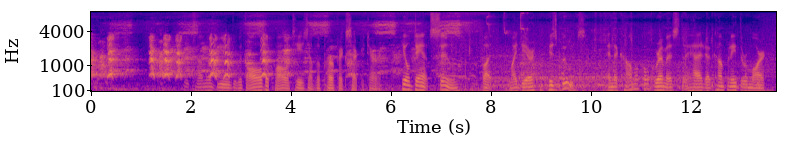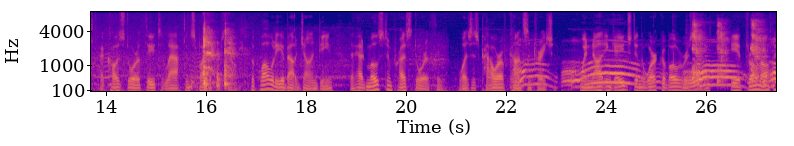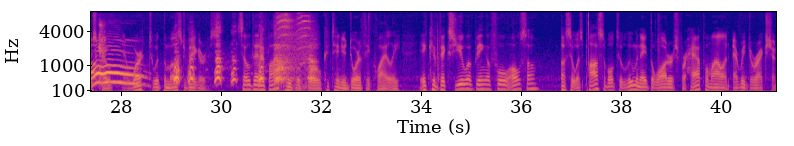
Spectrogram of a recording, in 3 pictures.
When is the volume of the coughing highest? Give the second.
16 s.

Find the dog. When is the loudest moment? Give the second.
28 s.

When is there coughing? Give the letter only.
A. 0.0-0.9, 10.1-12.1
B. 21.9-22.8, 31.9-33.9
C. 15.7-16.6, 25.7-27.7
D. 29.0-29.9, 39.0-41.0
C.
